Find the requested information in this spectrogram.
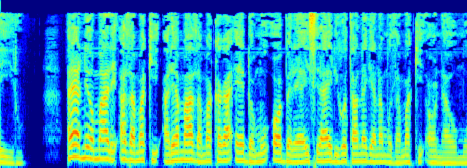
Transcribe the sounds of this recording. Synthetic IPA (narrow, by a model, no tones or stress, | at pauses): iɾu | ajaneɔmaːɾeʔaðamakiʔaɾeamaːðamakaɣaʔɛdɔmuʔɔbɛɾɛjaisiɾaɛɾiɣotaːnaɣeanamoðamakiʔɔnaomw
